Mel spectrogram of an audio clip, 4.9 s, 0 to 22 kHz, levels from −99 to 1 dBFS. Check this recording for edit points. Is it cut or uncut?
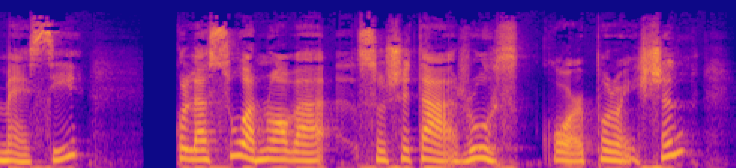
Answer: uncut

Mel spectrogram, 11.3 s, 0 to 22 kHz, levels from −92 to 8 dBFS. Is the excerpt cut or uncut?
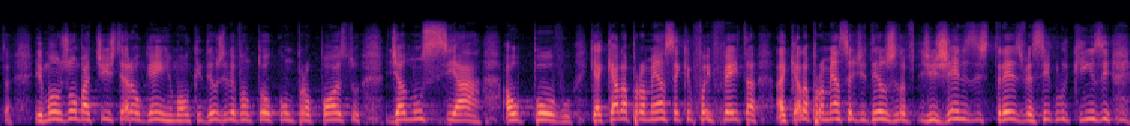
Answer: uncut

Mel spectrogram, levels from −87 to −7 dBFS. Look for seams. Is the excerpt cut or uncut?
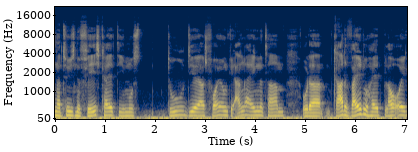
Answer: cut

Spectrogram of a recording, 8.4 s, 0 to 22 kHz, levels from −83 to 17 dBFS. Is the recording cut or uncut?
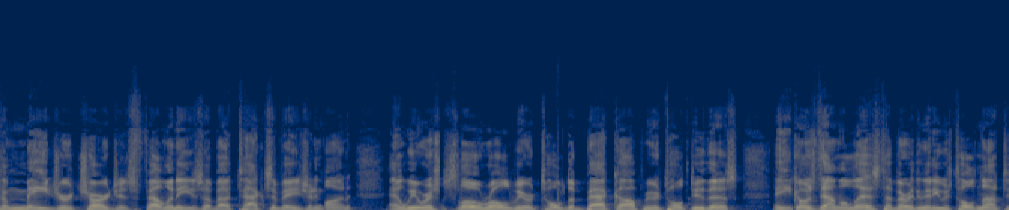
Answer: cut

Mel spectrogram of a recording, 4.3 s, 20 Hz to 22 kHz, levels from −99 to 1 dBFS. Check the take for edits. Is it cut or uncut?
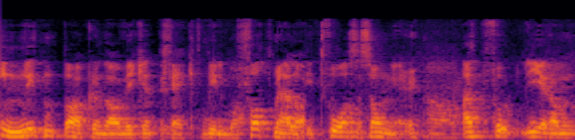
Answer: cut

